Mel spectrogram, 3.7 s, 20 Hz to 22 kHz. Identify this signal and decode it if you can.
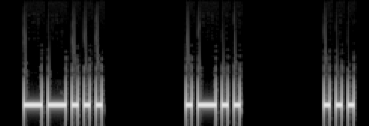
Morse code, heard as a keyed tone, about 20 wpm, spaced as for 8 wpm, 700 Hz. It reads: 7LS
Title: 205 Lesson 33e - Letter j - Three Characters 20wpm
